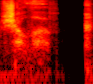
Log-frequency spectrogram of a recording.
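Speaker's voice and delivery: soft, hushed whisper. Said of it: "Why are we whispering?".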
